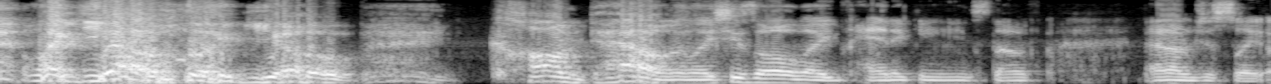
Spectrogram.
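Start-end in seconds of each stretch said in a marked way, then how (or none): 0.4-3.4 high, laughing plea; calm her down through laughter. Retold or imitated. Son tells panicking mom to calm down, laughing.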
